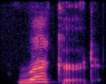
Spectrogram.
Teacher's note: If you stress the first syllable, it means a piece of music. Record. If you stress the second syllable, it means to write something down.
